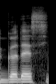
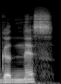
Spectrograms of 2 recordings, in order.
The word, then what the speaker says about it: goddess: Au lieu de goddess, ils disent godness, je ah, crois.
